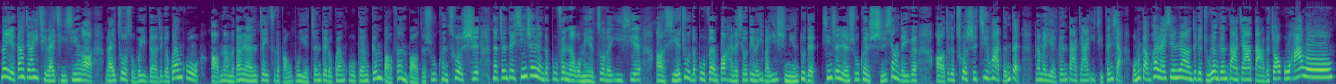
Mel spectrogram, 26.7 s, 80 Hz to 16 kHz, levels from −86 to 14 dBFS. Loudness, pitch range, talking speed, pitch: -14 LUFS, 195-270 Hz, 300 characters per minute, 225 Hz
